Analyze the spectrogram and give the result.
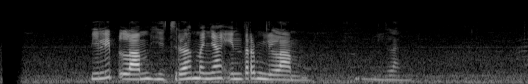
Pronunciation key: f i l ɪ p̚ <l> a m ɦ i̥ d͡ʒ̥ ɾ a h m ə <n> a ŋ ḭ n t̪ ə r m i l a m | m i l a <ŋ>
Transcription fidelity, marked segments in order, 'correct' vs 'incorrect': correct, incorrect, incorrect

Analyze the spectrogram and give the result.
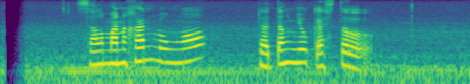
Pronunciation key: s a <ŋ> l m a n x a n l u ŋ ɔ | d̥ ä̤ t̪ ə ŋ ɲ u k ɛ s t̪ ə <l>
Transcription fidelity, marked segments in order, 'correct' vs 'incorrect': incorrect, correct

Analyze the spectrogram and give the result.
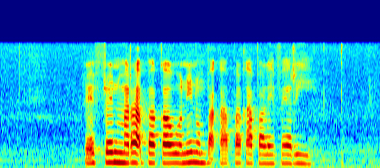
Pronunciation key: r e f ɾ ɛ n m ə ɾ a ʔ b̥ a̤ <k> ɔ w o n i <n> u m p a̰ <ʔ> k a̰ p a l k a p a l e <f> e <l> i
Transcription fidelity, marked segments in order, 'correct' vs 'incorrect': correct, correct, correct, correct, incorrect

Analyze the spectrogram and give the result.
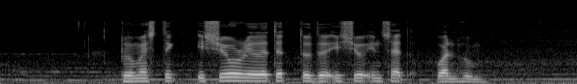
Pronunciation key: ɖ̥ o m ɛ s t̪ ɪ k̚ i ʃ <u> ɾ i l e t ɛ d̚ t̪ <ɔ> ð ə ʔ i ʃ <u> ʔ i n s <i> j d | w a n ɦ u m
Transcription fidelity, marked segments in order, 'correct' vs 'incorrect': correct, incorrect, correct, incorrect

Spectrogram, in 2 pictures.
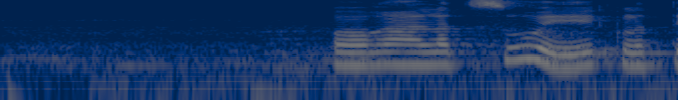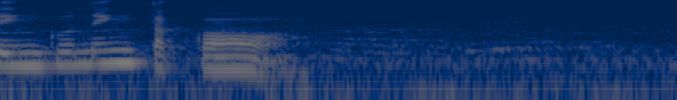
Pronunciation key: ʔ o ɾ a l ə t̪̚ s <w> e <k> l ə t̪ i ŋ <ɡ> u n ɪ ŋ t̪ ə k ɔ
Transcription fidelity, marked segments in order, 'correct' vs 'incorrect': incorrect, correct, incorrect

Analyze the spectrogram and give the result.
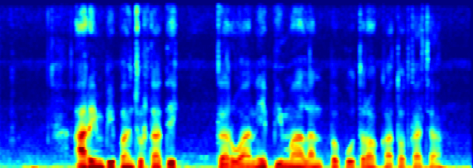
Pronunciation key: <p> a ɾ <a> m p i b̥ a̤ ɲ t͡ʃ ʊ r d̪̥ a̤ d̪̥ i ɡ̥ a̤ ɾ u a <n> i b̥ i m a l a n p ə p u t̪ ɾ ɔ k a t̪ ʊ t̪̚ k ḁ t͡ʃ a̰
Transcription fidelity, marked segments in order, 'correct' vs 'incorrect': incorrect, incorrect, correct

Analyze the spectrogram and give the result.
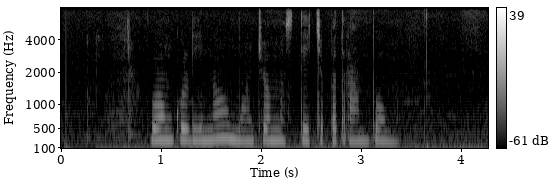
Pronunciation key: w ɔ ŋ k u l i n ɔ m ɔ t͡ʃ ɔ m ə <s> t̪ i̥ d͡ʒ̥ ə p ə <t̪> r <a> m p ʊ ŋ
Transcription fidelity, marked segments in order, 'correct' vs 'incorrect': correct, correct, correct

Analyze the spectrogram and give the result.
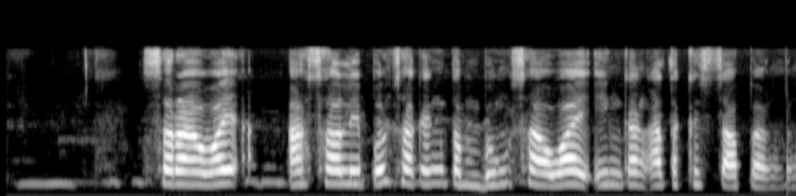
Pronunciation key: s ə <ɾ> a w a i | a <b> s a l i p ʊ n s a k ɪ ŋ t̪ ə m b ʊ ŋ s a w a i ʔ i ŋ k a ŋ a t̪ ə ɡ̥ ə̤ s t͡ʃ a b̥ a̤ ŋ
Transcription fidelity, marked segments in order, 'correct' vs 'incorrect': correct, incorrect

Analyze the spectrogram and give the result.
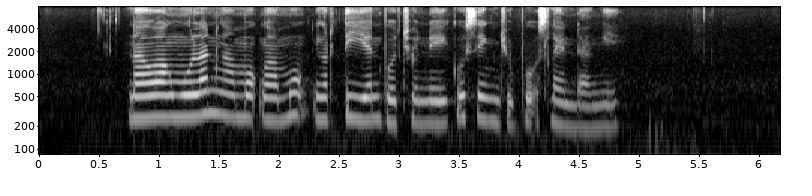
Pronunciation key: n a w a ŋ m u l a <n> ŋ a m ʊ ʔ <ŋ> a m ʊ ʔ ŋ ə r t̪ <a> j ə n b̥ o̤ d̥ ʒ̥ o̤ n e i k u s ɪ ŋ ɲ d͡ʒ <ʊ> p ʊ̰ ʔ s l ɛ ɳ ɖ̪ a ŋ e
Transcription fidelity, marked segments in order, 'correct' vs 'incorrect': correct, correct, incorrect, incorrect

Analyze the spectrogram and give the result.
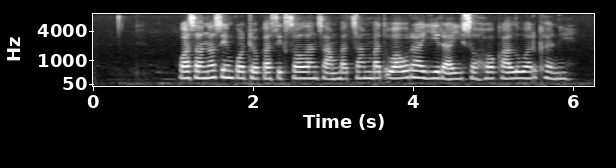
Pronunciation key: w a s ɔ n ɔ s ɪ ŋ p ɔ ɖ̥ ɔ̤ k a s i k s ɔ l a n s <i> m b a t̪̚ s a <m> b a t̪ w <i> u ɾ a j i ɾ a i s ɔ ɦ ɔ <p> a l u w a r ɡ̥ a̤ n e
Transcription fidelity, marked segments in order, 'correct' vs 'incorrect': incorrect, correct, incorrect, incorrect

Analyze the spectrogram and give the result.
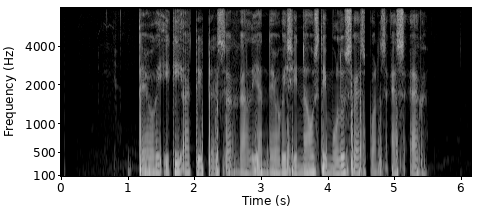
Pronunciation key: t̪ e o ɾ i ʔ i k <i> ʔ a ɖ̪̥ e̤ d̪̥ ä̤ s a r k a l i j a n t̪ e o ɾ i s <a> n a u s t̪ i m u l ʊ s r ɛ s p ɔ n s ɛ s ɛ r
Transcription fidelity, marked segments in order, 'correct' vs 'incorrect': correct, incorrect

